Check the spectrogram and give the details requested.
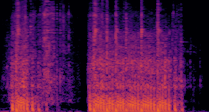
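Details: Poulan Pro chainsaw after replacing sprocket and oil pump, started with prime and choke: short crisp two-stroke bursts revving cleanly, catching at once and dying back without sputter; normal running.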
